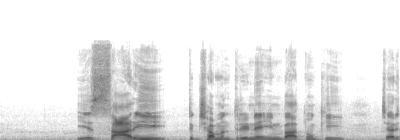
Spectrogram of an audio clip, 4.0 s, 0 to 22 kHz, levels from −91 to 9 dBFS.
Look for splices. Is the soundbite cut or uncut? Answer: cut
